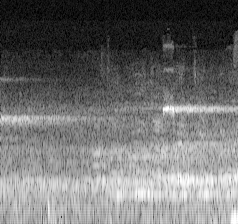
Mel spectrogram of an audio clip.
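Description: Quiet room tone of a large sports hall, with faint distant voices and a thin steady high tone that drops out and starts again near the end.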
